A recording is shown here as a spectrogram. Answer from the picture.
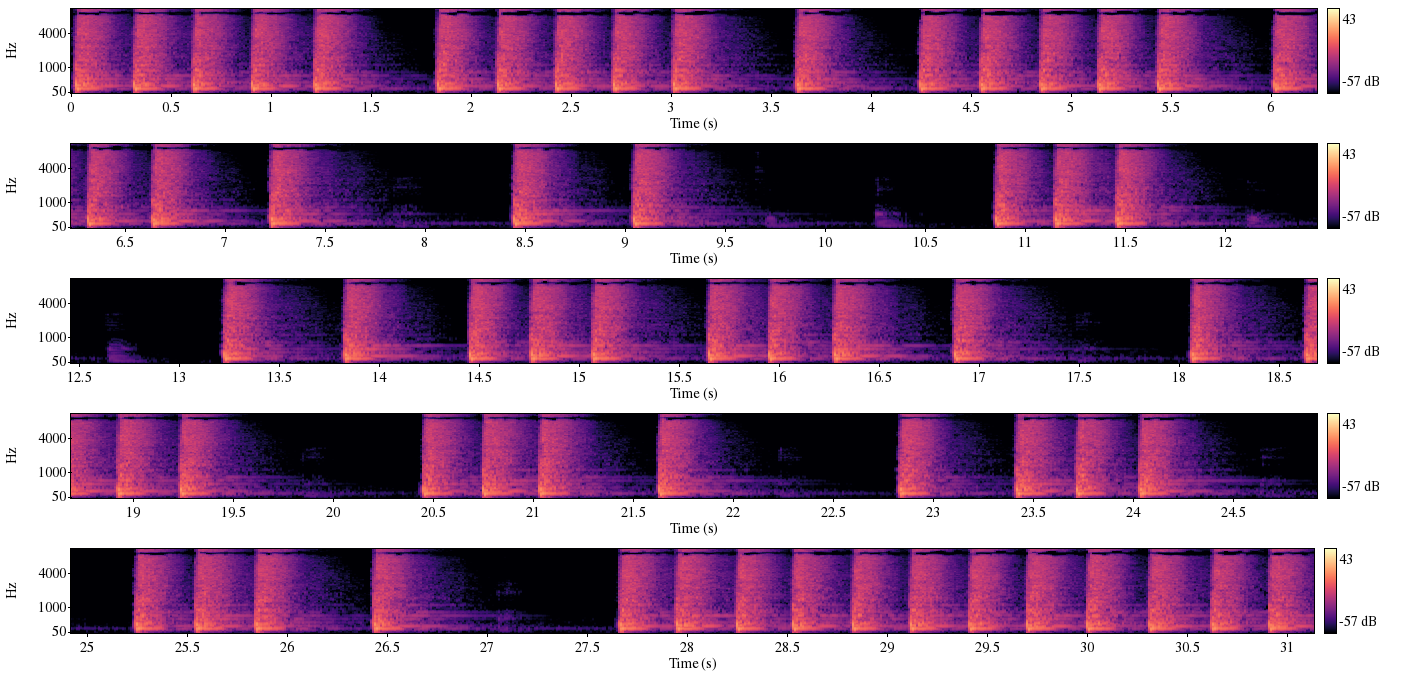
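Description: Snare drum played with wooden drumsticks in a rudimental solo: phrased groups of quick, crisp strokes separated by short rests, each group leaving a brief low ring of the drumhead. About a third of the way in there are two longer pauses between phrases.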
